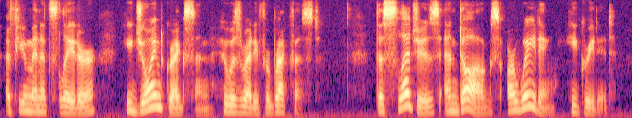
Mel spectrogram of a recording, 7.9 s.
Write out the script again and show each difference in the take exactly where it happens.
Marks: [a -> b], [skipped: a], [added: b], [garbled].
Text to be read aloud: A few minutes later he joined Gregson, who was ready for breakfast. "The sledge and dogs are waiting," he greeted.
A few minutes later he joined Gregson, who was ready for breakfast. "The [sledge -> sledges] and dogs are waiting," he greeted.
